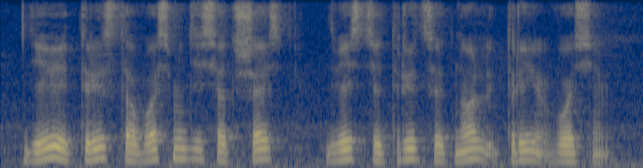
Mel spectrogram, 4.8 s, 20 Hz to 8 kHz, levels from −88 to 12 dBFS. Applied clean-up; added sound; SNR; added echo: none; none; none; none.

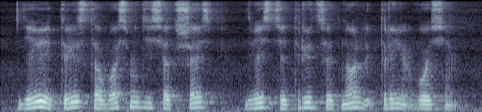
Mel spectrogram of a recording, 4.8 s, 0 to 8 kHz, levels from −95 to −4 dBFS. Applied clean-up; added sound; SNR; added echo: none; none; none; reverberation time 0.4 s.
